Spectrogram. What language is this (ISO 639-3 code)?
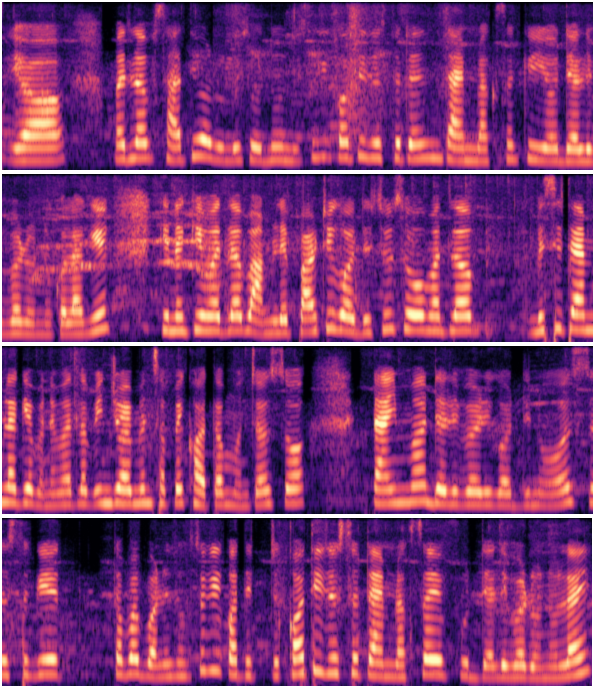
nep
